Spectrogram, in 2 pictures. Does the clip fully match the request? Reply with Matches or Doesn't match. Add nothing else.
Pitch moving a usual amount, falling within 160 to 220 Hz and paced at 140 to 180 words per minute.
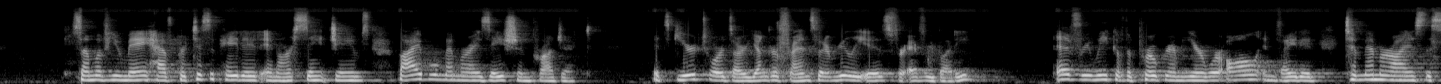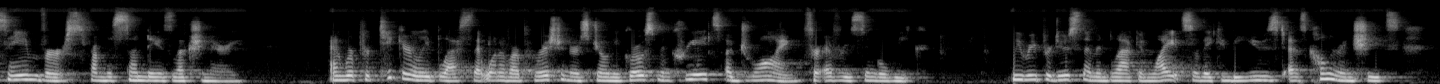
Matches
